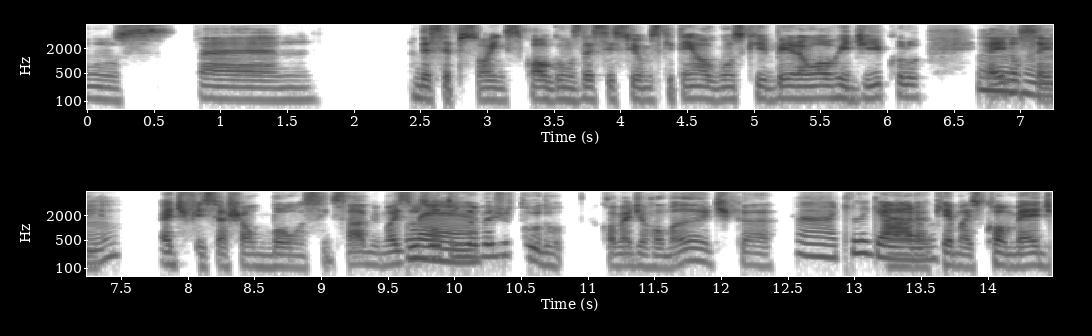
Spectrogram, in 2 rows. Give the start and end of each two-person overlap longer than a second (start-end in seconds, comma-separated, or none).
none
